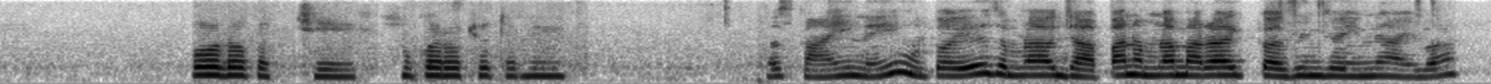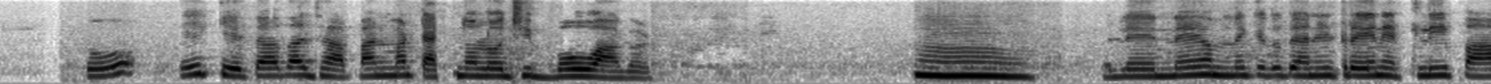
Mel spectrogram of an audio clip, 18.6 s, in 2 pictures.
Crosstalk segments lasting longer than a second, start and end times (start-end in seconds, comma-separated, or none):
none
